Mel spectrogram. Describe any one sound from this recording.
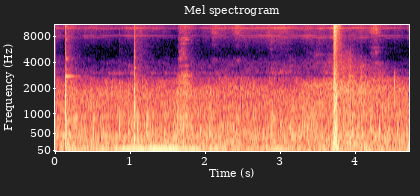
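A glass bottle clinks against a hard surface.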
